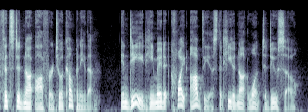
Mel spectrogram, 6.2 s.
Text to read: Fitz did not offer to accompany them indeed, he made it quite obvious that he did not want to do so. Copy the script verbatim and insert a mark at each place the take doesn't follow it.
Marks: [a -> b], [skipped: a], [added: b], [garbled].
Fitz did not offer to accompany them indeed, he made it quite obvious that he did not want to do so.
